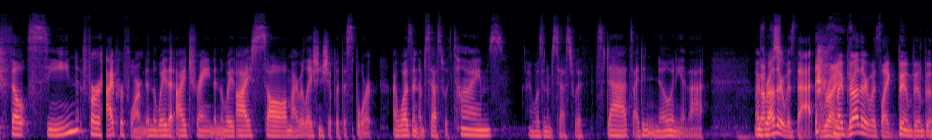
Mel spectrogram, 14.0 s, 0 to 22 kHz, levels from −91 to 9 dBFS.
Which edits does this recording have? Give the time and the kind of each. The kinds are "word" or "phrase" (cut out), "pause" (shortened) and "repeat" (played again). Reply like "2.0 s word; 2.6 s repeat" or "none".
1.5 s word; 3.5 s word; 5.7 s pause; 8.9 s pause

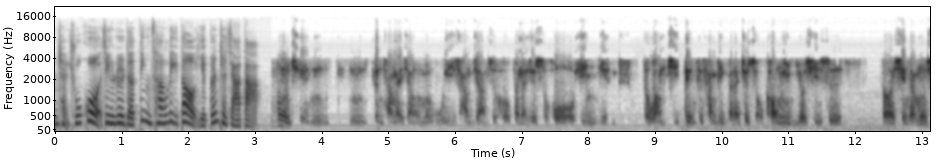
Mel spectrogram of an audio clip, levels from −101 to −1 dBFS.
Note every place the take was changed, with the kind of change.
none

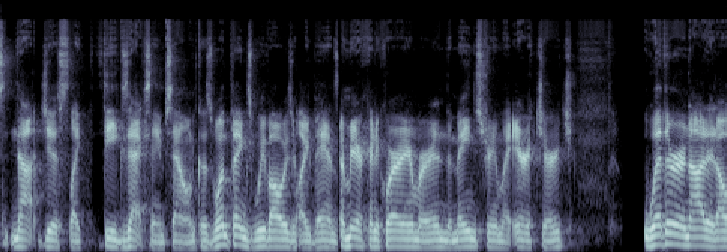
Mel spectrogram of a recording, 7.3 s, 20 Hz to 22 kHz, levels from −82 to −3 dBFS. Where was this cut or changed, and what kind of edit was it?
0.9 s pause; 3.0 s phrase; 3.4 s word

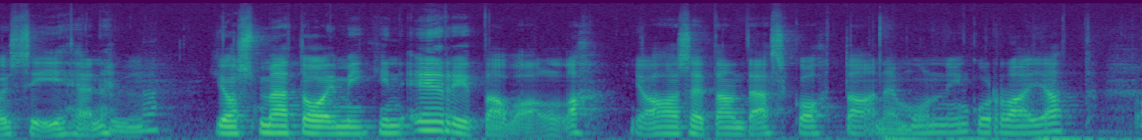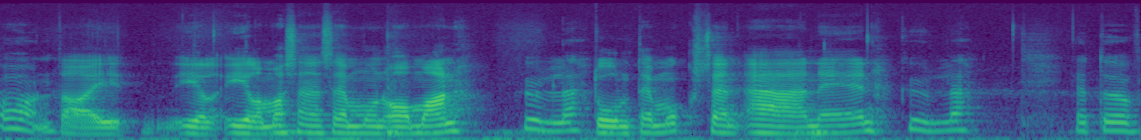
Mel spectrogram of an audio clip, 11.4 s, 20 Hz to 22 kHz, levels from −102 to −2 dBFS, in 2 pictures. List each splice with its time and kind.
none

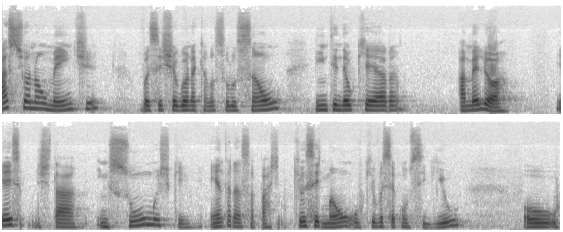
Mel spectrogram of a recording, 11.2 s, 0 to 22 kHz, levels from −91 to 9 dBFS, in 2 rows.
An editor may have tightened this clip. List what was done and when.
5.8 s word; 8.3 s word; 8.8 s word

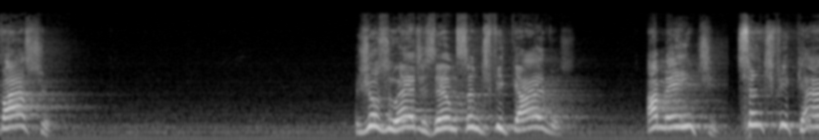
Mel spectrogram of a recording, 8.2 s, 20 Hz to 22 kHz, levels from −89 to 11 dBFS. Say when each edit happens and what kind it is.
4.1 s word; 4.6 s word; 7.3 s pause

